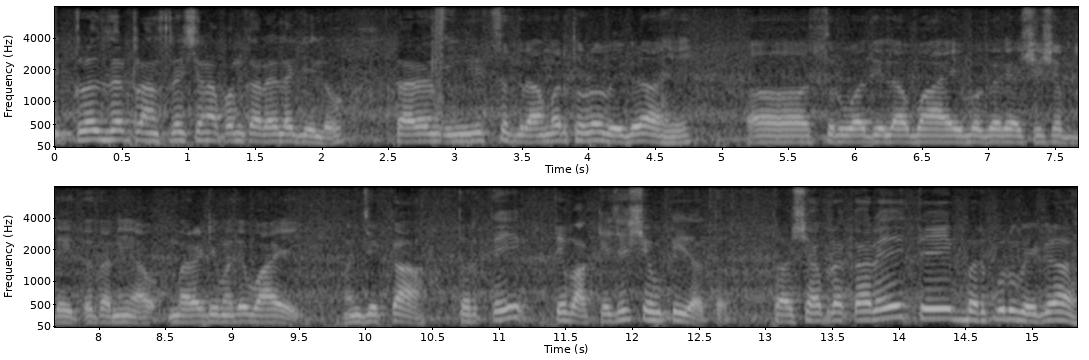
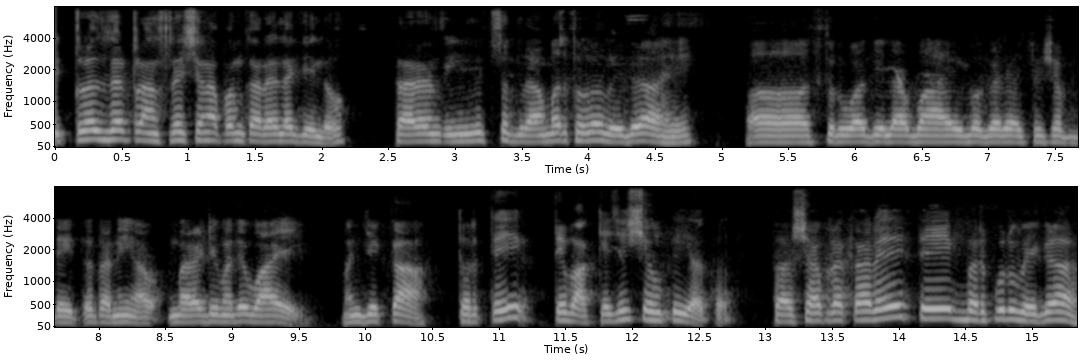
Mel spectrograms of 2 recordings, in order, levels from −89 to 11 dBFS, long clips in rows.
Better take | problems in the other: first | noise reduction (neural mask model DeepFilterNet 3)

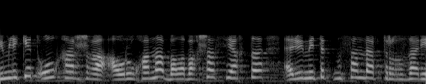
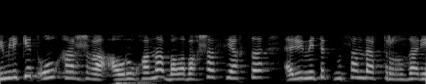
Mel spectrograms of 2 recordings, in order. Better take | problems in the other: first | noise reduction (classical method Wiener filter)

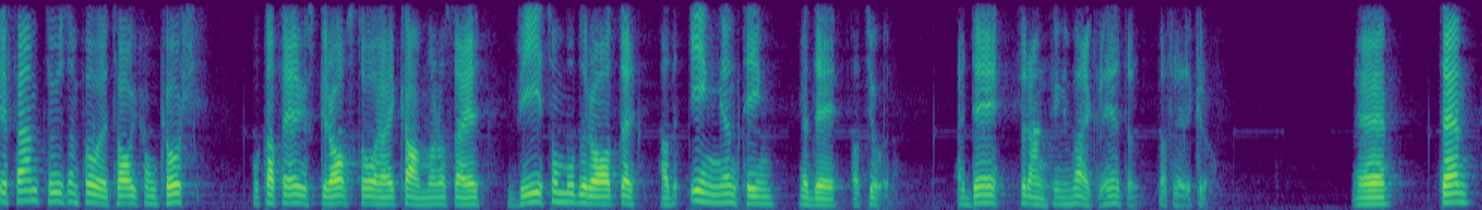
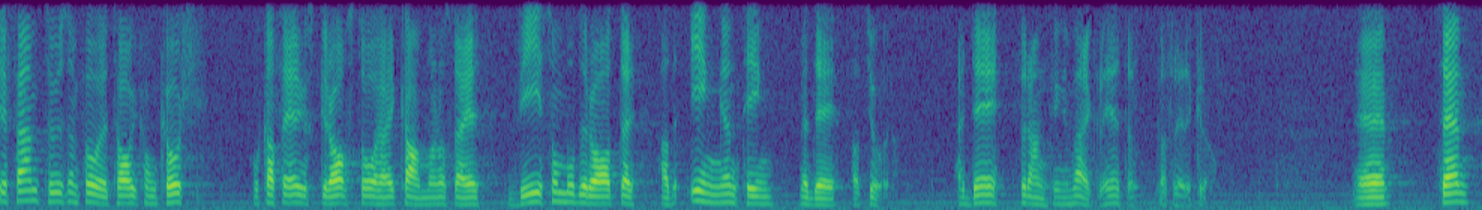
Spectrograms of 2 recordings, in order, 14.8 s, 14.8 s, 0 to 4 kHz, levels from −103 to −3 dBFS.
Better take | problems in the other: second | noise reduction (neural mask model DeepFilterNet 3)

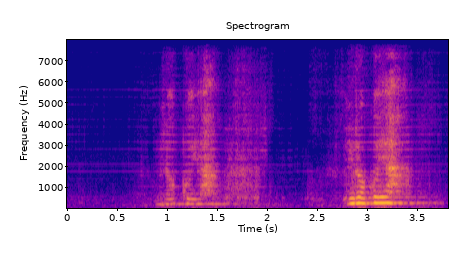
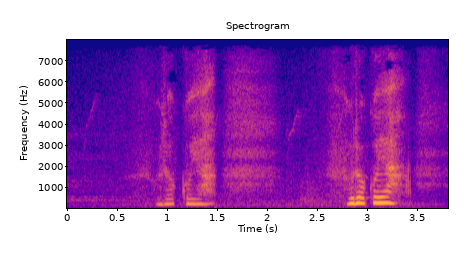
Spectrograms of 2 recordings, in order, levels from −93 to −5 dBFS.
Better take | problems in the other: second | noise reduction (neural separator model SepFormer DNS4)

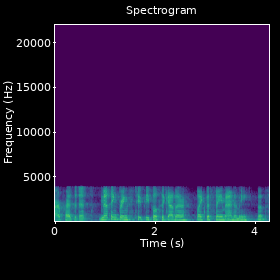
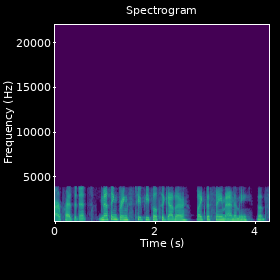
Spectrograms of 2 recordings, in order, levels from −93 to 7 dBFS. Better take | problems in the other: second | room echo; dies away in 1.1 s

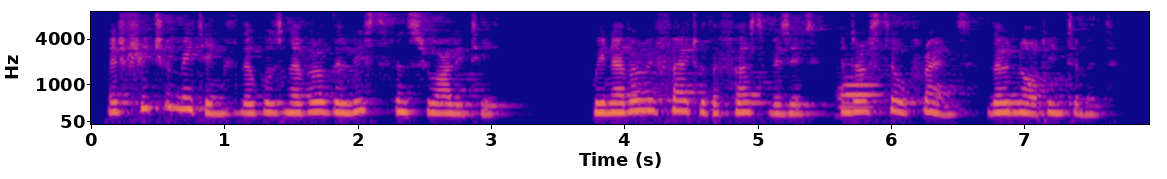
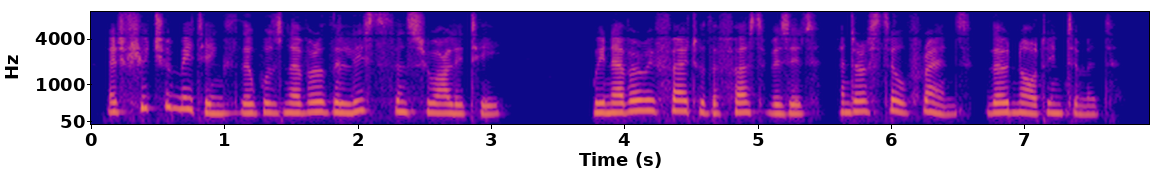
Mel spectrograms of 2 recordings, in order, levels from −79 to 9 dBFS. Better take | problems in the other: second | noise reduction (classical method WPE with log-MMSE)

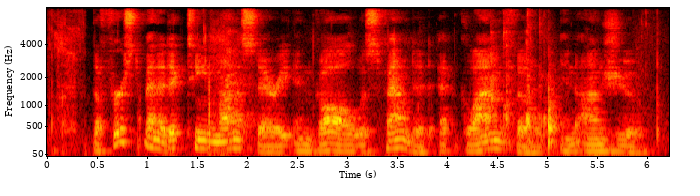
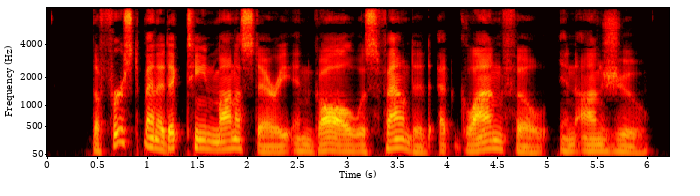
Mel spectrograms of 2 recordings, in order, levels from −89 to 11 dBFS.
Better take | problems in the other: second | background sound (Chewing, mastication); 10 dB below the speech // room echo; dies away in 0.3 s

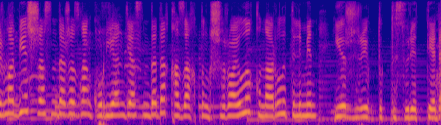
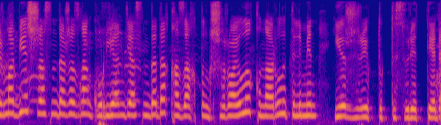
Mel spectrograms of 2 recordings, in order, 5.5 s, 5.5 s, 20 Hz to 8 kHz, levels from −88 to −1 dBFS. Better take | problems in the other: second | background sound (Piano); 17 dB below the speech

